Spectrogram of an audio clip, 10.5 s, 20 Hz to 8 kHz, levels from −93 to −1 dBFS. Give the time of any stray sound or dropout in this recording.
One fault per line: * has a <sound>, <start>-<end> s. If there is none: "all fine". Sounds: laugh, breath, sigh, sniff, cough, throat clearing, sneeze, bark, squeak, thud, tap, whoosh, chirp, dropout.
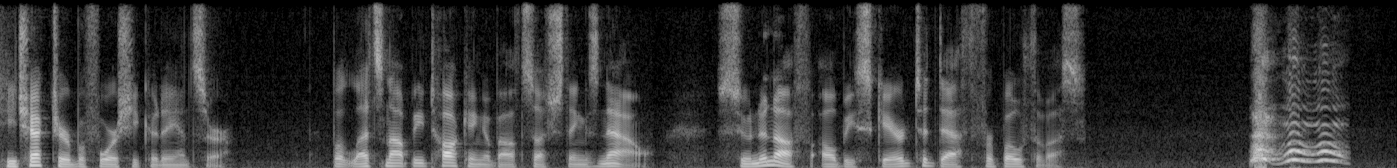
* has a bark, 9.4-10.1 s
